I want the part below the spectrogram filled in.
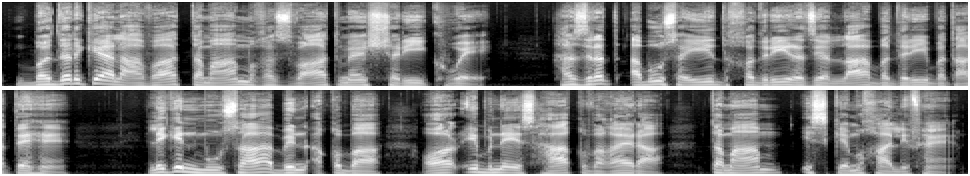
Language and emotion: Urdu, neutral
